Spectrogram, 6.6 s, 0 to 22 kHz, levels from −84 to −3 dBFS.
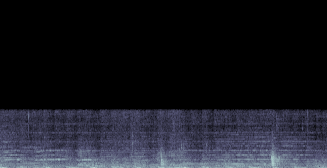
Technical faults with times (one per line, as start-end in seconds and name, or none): none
